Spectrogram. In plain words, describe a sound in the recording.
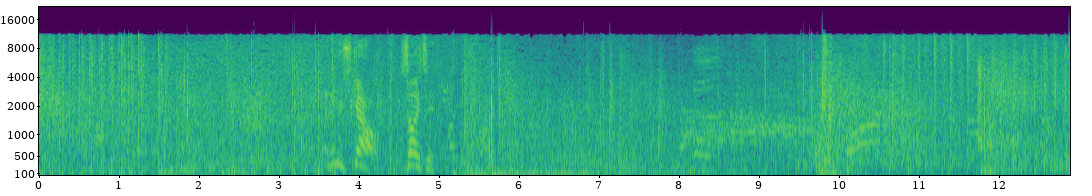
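Rapid gunfire crackles throughout.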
